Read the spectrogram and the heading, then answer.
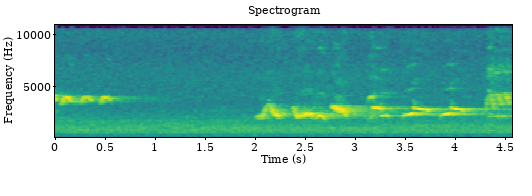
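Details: Common Blackbird song recorded around gardens and parks of Monkstown Village, Dublin, in spring nesting season: a faint high note, a gap, then mellow fluty warbled phrases sliding around a mid-high pitch, with steady background hiss.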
